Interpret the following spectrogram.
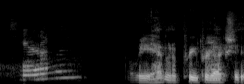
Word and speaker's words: Carolyn: Carolyn? Are we having a pre-production issue here? Yes, we are. I was not anticipating. Carolyn is her name? I believe so. Let me see. Carolyn rhymes with Marilyn.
